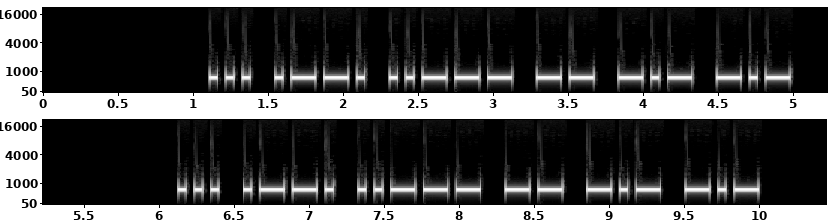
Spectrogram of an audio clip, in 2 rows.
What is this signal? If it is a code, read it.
Morse code, heard as a keyed tone, about 22 wpm, 700 Hz. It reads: SP2MKK SP2MKK
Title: DXCC-100 Call Signs - 6 Characters - Repeated 3x - 22wpm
